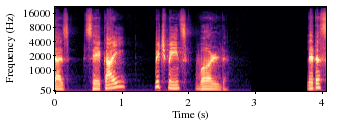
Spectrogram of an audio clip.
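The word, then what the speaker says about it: せかい: the third is e so it will be pronounced as sekai which means world let us see the third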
